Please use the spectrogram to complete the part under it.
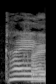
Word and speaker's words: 花園: おつせ、かえん。 – かえんさん。 – はい。 – あ、かえんって、花園と書いてかえん。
